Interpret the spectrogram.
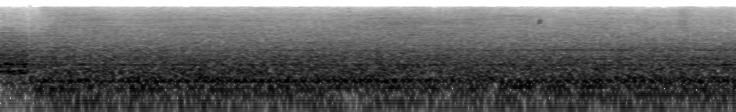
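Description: Steady low hum of a Mugunghwa passenger train standing at the platform, its engine running, a constant drone over a general rumble.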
